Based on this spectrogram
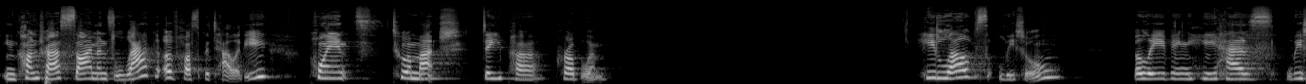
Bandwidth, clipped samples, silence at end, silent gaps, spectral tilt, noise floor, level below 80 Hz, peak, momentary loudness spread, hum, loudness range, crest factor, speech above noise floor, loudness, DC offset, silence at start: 16 kHz; under 0.1%; 0 s; none; -2 dB/octave; -82 dBFS; -64 dBFS; -4 dBFS; 11 LU; none; 9 LU; 20 dB; 58 dB; -23 LUFS; under 0.1%; 0.05 s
